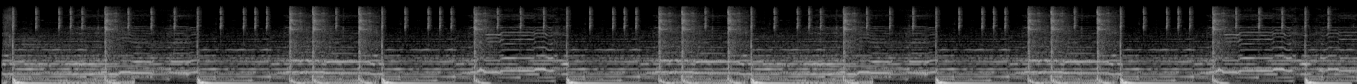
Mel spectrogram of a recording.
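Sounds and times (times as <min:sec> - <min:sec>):
beats: 0:00.0 - 0:13.4.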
